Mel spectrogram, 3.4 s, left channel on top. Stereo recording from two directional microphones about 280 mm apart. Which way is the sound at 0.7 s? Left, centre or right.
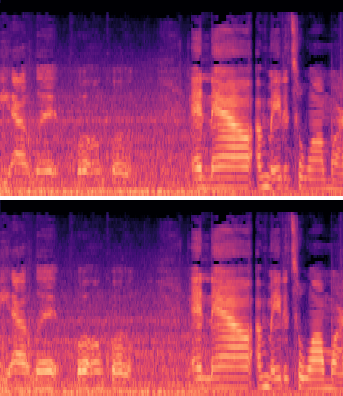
Centre.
